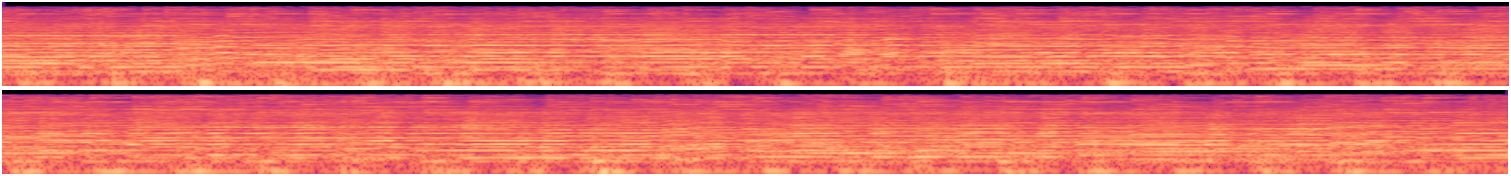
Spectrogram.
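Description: Live traditional folk dance tune played on accordion and acoustic guitars, a steady instrumental melody over an even rhythmic bass beat.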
